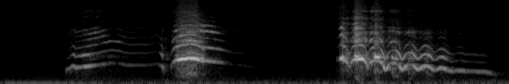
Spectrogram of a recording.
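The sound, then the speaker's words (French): A crying horse's whinny, heard as three wavering, high vocal calls. The first is thin, the second is a short loud burst, and the last is long and tremulous, sliding downward in pitch. “Le cheval pleure.”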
